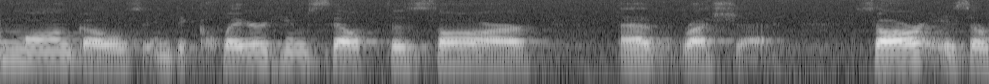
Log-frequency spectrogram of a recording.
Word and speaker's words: Tsar: we're going to put Tsar, and I'm going to go ahead and put a box around that. And it's spelled kind of funny. You don't say the C.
